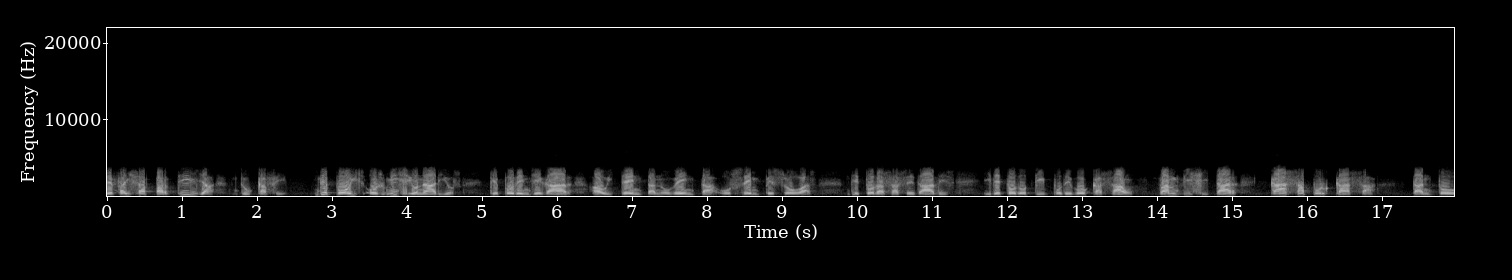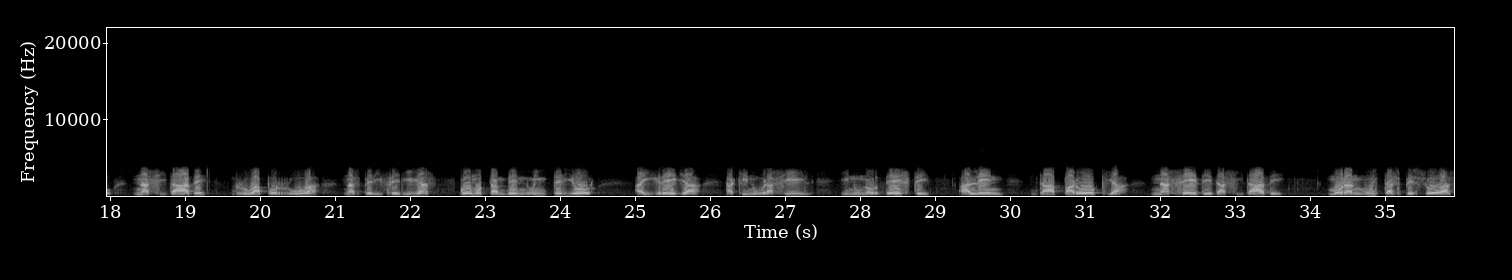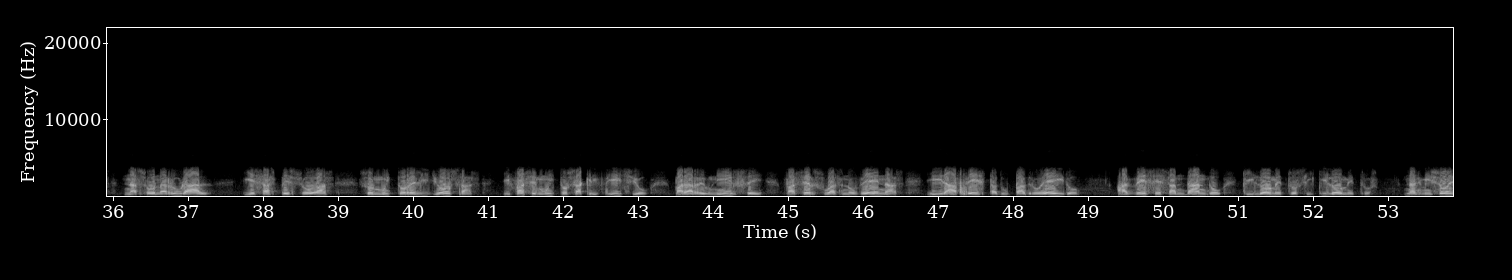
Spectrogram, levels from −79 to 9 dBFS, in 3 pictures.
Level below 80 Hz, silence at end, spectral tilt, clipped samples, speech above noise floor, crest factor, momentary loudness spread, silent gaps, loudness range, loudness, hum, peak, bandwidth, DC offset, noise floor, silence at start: -78 dBFS; 0 s; -6 dB/octave; under 0.1%; 33 dB; 16 dB; 12 LU; none; 3 LU; -24 LUFS; none; -8 dBFS; 4 kHz; under 0.1%; -56 dBFS; 0 s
